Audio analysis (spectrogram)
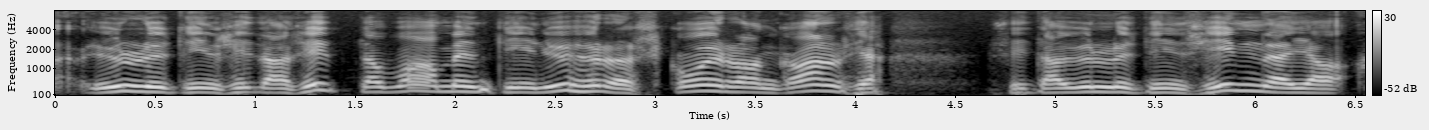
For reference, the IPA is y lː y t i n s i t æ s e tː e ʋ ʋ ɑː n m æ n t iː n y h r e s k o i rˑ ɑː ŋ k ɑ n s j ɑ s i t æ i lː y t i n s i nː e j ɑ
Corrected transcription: y lː y t i n s i t æ s i tː e ʋ ʋ ɑː m m e n t iː n y h r e s k o i rˑ ɑ ŋ k ɑ n s j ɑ s i t æ y lː y t i n s i nː e j ɑ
